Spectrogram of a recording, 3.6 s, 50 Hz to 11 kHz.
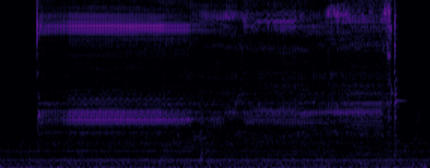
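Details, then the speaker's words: Seth Thomas Dynaire 2E electric clock (1953) motor, powered on for about three seconds: thin, steady high buzz that stops when switched off; a moving part can be felt vibrating, and the cause is not confirmed. The owner plans to disable or glue it. "And you can hear how noisy it is. And when it gets turned off, the sound goes away."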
